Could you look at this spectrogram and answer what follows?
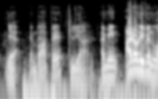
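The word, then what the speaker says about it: Mbappé: Is that how you pronounce his name? Yeah. Mbappe.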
